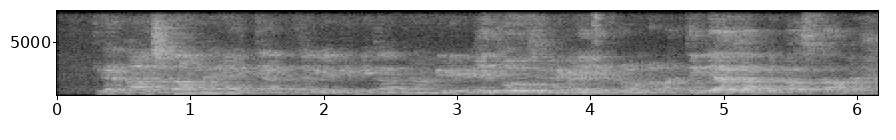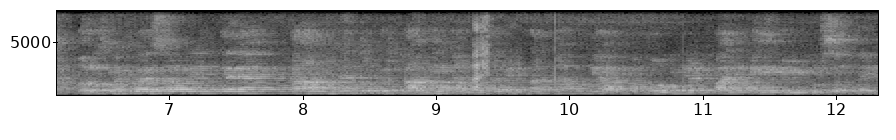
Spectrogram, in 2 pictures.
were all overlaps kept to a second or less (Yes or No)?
No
